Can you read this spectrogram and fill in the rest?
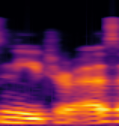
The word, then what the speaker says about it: Nedra: It's D-E-D-R-A. – Yeah, bestie, my name is Nedra, and it's pronounced Nedra. So, like, long E's exist.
